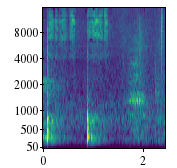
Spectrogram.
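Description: Pen writing down a math solution by hand on paper, quiet close scratching with two sharp taps and a soft stroke toward the end.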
